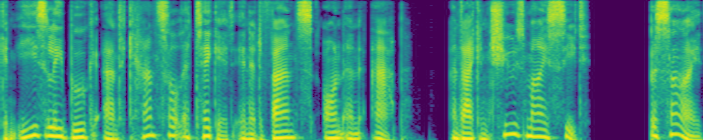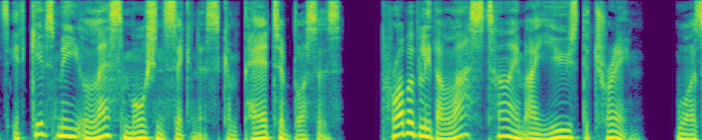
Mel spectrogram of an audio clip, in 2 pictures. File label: Do you often use public transportation UK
